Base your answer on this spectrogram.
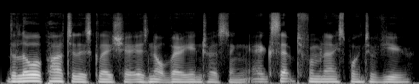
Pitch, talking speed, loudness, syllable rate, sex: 120 Hz, 245 wpm, -19 LUFS, 6.3 syllables/s, male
